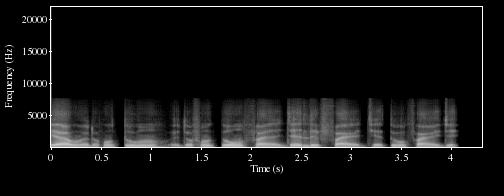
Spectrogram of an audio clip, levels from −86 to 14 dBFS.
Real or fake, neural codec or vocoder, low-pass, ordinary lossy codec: fake; codec, 16 kHz, 0.7 kbps, FocalCodec; none; none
